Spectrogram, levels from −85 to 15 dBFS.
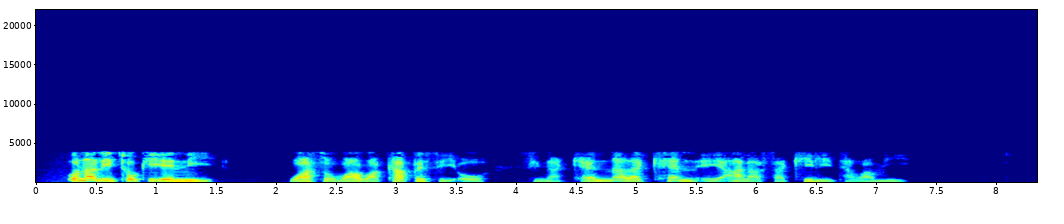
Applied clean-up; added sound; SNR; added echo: none; none; none; none.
